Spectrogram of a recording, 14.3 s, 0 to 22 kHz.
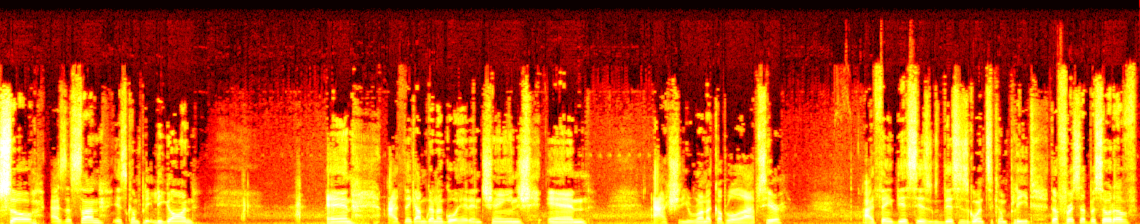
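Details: Stuttering in a 45-year-old man who has stuttered all his life and considers himself not a fluent person despite periods of fluency.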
